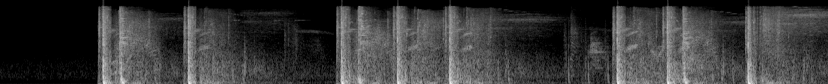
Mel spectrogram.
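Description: A gun fires single shots in a video game.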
